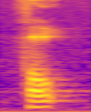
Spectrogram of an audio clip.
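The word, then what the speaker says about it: 福: It's pronounced in Cantonese Folk, which sounds very similar to the F word in English.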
